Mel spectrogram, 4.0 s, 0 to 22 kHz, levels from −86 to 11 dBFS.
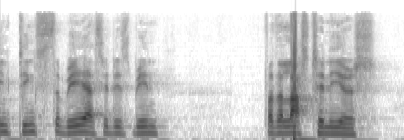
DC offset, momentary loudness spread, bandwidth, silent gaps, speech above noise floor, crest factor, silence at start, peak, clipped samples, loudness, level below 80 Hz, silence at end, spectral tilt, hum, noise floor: under 0.1%; 14 LU; 15.5 kHz; none; 41 dB; 26 dB; 0 s; 0 dBFS; under 0.1%; -23 LUFS; -46 dBFS; 0.3 s; -4 dB/octave; none; -64 dBFS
